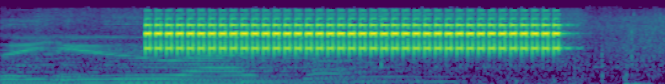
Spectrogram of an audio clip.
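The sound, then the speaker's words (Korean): A phone call rings out unanswered, the other person not picking up: a rapid, trilling electronic burst lasting about two seconds, loud, then cutting off; faint background murmur sits underneath. “언제부터인가 연락도 뜸하고 제가 연락해도 잔다고 받질 않더라고요.”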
